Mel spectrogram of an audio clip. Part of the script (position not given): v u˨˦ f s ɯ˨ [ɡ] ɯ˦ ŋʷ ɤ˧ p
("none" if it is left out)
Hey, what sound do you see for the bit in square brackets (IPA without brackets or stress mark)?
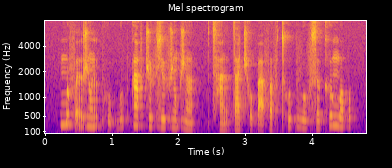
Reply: kʰ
